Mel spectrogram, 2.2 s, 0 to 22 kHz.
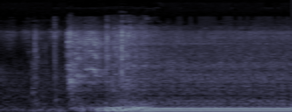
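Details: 454 Chevy K20 square body, carbureted, started in freezing cold on a jump box with the choke cracked. A faint cranking rattle catches after about a second and settles into a loud, even low rumble. A slow cold start.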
